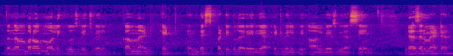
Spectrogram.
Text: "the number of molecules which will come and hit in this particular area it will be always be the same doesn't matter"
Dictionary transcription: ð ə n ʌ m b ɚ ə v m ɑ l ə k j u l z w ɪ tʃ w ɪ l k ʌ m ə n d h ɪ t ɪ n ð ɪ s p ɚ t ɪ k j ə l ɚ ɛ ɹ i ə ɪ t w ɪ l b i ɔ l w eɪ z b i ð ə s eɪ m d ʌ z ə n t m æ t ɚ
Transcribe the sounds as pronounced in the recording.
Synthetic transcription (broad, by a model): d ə n ʌ m b ɚ ə v m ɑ l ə k j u l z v ɪ tʃ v ɪ l k ʌ m ə n d h ɪ t ɪ n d ɪ s p ɚ t ɪ k j ə l ɚ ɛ ɹ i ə ɪ t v ɪ l b i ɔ l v eɪ z b i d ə s eɪ m d ʌ z ə n t m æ t ɚ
